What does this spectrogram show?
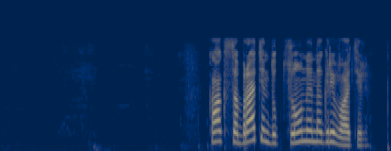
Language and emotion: Russian, positive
